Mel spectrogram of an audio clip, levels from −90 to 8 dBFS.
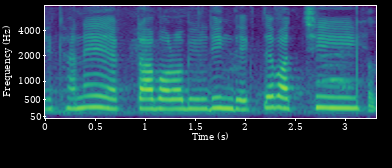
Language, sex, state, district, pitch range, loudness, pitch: Bengali, female, West Bengal, Alipurduar, 255-280 Hz, -16 LUFS, 270 Hz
